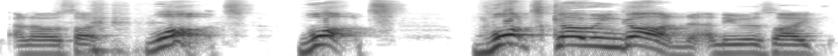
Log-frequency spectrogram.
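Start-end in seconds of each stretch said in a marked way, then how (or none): 0.7-3.5 much higher, louder, drawn-out cries; shocked disbelief. Retold or imitated. Learner to his stunned instructor, high loud slow disbelief. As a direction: squeak out the panic slowly, high and loud.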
